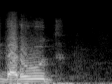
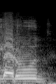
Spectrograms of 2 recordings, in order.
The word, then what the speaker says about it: درود: غلطی ہے تلفظ کی، لوگ اسے پڑھتے ہیں درود، اور اردو میں بھی استعمال ہوتا ہے کہ بھئی دم درود، آپ نے سنا ہوگا، تو یہ درود نہیں ہے بلکہ ہے درود۔ دال کے اوپر زبر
